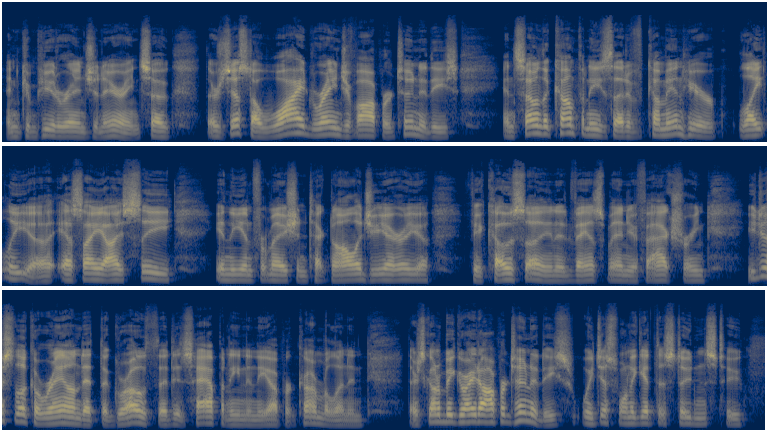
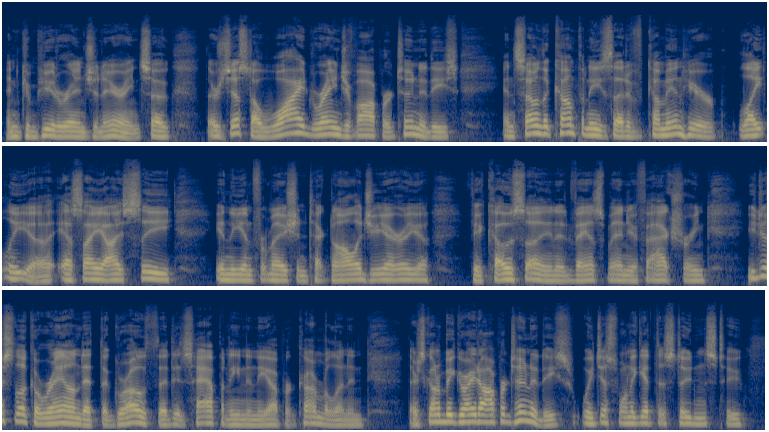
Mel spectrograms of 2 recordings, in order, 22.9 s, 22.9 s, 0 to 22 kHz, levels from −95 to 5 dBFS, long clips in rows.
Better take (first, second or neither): second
